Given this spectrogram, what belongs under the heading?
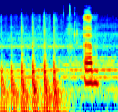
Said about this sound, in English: She's going to knock on the door.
